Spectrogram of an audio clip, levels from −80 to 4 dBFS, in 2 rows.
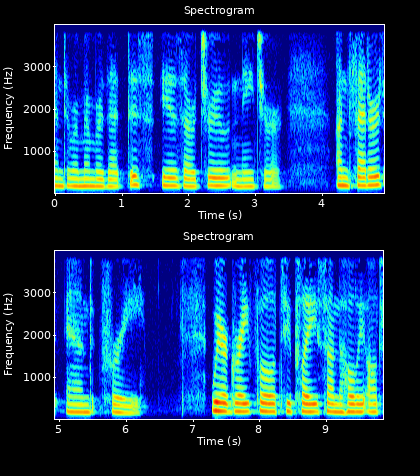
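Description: No technical faults can be heard anywhere in the recording; the speech signal stays continuous and intact throughout.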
